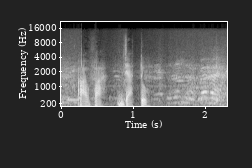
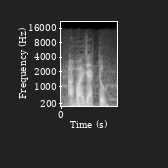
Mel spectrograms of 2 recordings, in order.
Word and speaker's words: Afadzato: So they decided to use F instead of V. So that's how come Afadzato became Afadzato.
